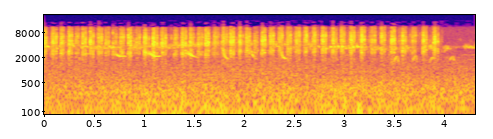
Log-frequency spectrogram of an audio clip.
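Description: Rattlesnake shaking its tail rattle in a rapid, even buzz, its warning alarm. The buzz cuts off abruptly about four seconds in, with faint bird chirps behind it.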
